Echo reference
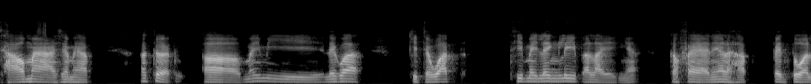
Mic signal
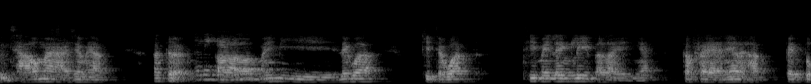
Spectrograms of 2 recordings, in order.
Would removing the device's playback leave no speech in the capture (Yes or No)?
No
